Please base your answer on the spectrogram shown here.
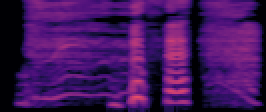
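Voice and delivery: high, bright burst of laughter; amused laugh. Real, not acted. Nurse laughing about her boss's surprise, high laugh. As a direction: laugh at how surprised the boss was.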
